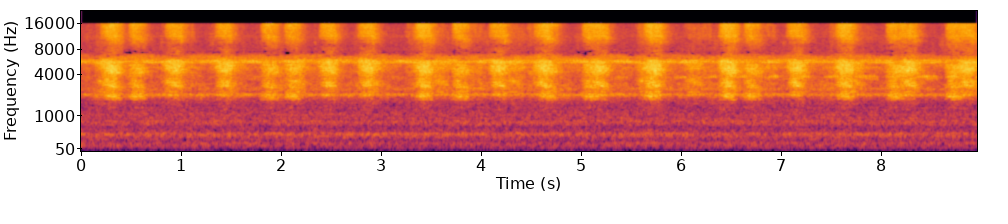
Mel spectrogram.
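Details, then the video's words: Crickets calling in the woods after dark on September 2, 2023, phone and stereo microphone recording; high trilled pulses come in quick regular bursts, overlapping callers creating a thick, shimmering chorus. "Crickets in the woods at night"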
